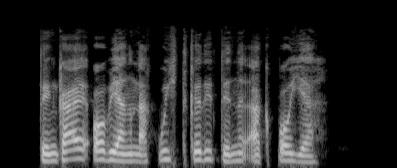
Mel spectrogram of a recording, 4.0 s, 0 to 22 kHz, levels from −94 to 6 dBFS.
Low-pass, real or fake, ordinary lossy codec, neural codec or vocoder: 10.8 kHz; real; Opus, 32 kbps; none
